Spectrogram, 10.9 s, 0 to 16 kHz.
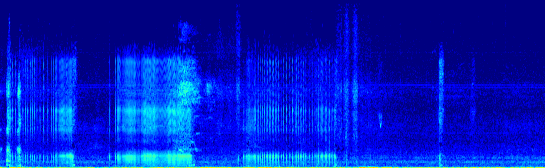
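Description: Rough, noisy breathing sounds recur in long bursts, about 26 a minute, heard as snoring during sleep.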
